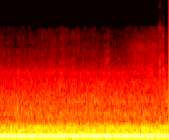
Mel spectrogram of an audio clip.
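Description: Steady low drone of a car's engine and road noise, heard from inside the cabin.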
